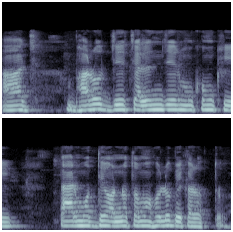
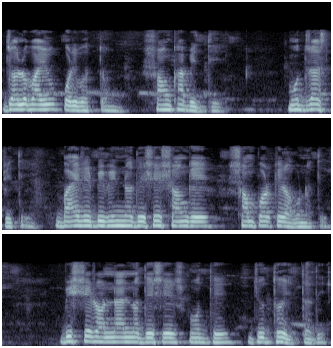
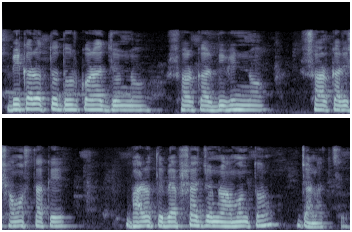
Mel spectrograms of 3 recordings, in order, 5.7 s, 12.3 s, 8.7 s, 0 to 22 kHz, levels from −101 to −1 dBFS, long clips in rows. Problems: constant background noise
